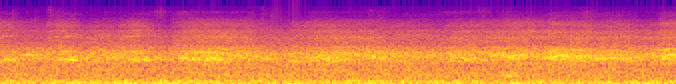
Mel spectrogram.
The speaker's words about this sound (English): And if the cycle is to be believed, that article that I read about the crow roosting in the city, is that over the next couple of months, they'll stop doing this. Like around March, the roosting habits shift.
